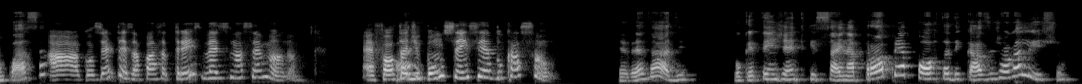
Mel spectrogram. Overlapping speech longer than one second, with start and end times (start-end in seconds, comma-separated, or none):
none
